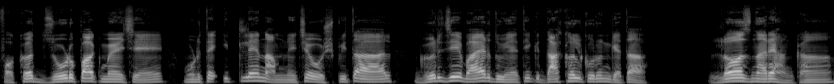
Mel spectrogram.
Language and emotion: Goan Konkani, disgusted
